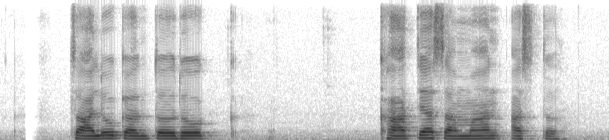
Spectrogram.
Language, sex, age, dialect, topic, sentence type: Marathi, male, 18-24, Northern Konkan, banking, statement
